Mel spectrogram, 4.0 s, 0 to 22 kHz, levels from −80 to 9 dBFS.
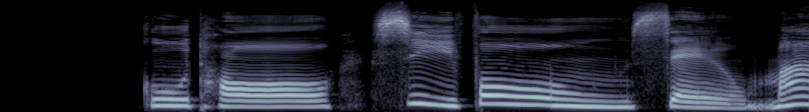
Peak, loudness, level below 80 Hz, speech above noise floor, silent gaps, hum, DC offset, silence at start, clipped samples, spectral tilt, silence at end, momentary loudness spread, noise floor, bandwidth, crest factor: -6 dBFS; -19 LUFS; -74 dBFS; 55 dB; none; none; under 0.1%; 0.75 s; under 0.1%; -4 dB/octave; 0 s; 6 LU; -74 dBFS; 19 kHz; 14 dB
